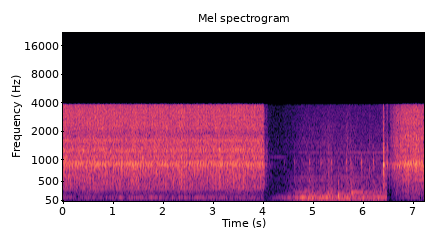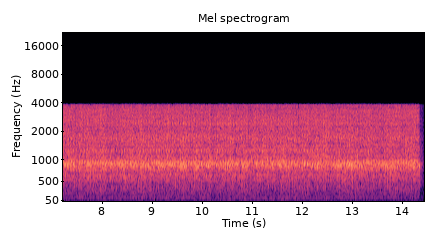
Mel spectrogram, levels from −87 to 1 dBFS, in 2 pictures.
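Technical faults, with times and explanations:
Throughout, gain pumping: the gain ducks by around 30 dB under each loud sound, likely from gain set far too high with a fast limiter clamping it. The waveform looks flattened, and the spectrogram's noise floor rises and falls below a 4 kHz ceiling.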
